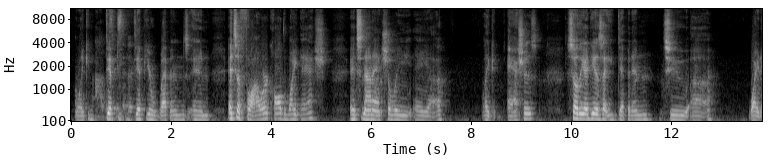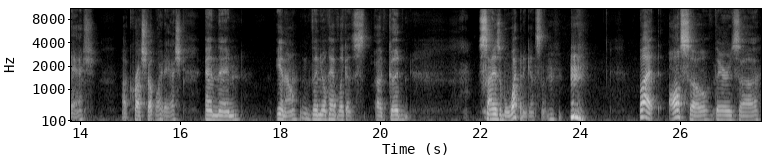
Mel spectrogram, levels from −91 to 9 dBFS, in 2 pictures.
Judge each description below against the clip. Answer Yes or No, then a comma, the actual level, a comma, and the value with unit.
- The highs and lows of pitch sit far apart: No, average, 3.0 semitones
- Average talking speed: No, slow, 120 wpm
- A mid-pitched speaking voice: No, low, 130 Hz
